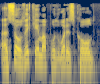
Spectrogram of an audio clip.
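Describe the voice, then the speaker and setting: Male guest commentator from the Middle East, mid-pitched, halting delivery with lots of fillers. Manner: hesitant, many fillers and restarts. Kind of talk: conversational explanation.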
